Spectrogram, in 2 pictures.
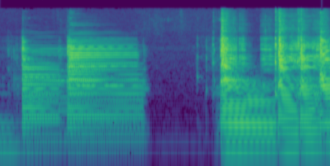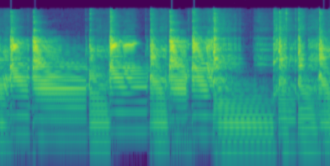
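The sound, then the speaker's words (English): Distorted electric guitar through a Vox amp simulation, a short ringing chord, a brief gap, then a loud run of strummed, buzzy chords. “Here's a Vox amp. Turn some dials here.”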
